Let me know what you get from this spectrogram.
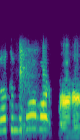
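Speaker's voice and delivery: put-on very high, shrill, loud little-old-lady voice. Imagining a little old lady greeter at Walmart: little old lady voice. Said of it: "some little old lady going".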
